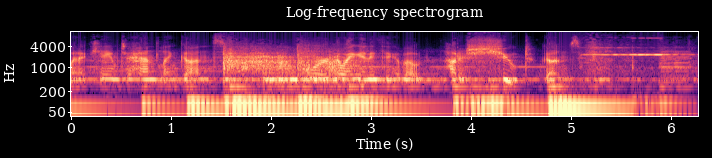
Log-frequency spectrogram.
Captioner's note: gun fires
